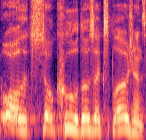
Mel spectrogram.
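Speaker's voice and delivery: high, delighted giggling through every word. Retelling junior high boys watching the towers explode on a video: imitating boys laughing while talking. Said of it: "just laughing and going".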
